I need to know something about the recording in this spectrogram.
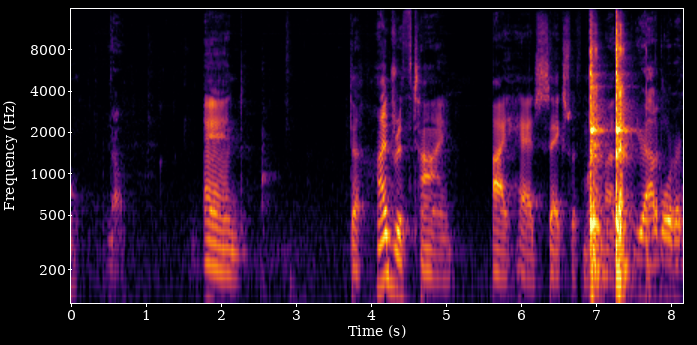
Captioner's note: sounding gavel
